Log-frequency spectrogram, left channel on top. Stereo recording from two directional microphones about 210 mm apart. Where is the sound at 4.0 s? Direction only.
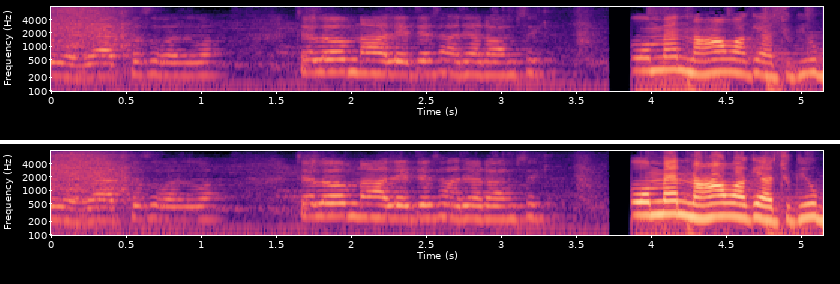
25° right (ahead or behind).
